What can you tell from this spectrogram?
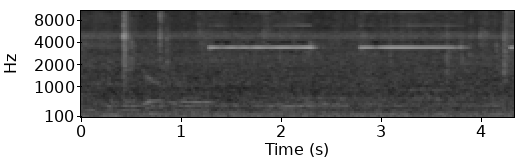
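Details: Oxymed Eco 5-litre oxygen concentrator powering on during a demo: two long, high-pitched beeps over steady machine noise.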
